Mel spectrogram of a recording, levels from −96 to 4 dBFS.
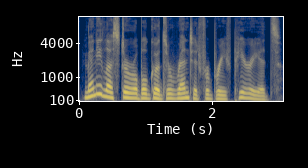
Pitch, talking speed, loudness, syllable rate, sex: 185 Hz, 175 wpm, -17 LUFS, 5.2 syllables/s, female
